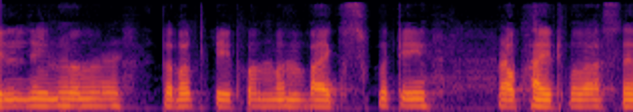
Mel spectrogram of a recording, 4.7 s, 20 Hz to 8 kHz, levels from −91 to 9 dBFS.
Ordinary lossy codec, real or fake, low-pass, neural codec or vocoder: MP3, 48 kbps; fake; 7.2 kHz; codec, 16 kHz in and 24 kHz out, 0.6 kbps, FireRedTTS-2 codec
